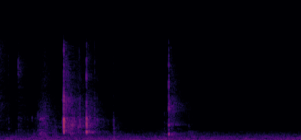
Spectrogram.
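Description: Clear plastic packaging of a Scentsy wax bar crackling and clicking as it is handled and opened, with a few short sharp crackles about half a second and just over a second in.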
